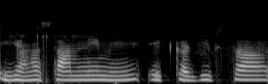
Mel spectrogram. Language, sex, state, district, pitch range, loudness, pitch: Hindi, female, Bihar, Muzaffarpur, 205-215 Hz, -27 LUFS, 210 Hz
